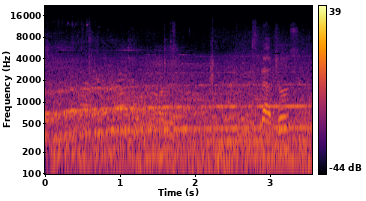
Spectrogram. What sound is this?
Registro de paisaje sonoro para el proyecto SIAS UAN en la ciudad de Palmira.
Registro realizado como Toma No 05 Calle 30 Carreras 28 y 29.
Registro específico sobre voces (Las Doce)
Registro realizado por Juan Carlos Floyd Llanos con un IPhone 6 entre las 11:30 am y 12:00 m el día 07 de marzo de 2.019
Doce, Palmira, Paisaje, 30, SIAS, Las, Proyect, Soundscape, 05, entre, Voces, No, Sonoro, y, 29, Sounds, Carrera, Toma, 28, Of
